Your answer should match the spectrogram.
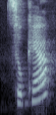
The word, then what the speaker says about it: Zucker: The first letter combination here is CK, which is simply pronounced like a K. Here we have the example of the word Zucker, which means sugar.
